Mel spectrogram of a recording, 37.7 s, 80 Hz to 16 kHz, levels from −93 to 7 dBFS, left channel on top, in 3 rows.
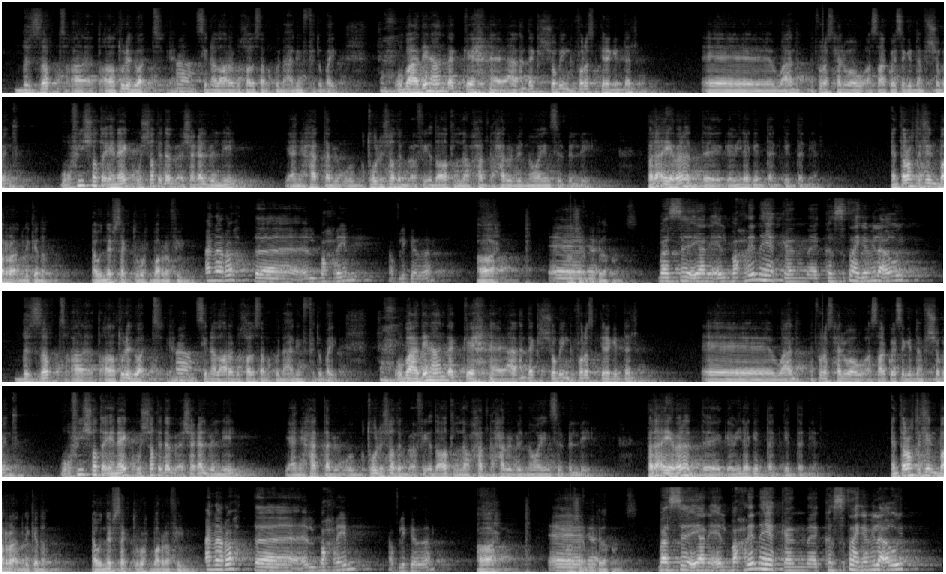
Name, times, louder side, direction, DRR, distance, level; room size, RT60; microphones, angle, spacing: voice 1, 0.2-1.9 2.2-4.5 5.2-8.5 9.3-12.8 13.3-15.7 16.3-20.4 21.2-23.5 24.4-25.8 26.3-27.7 31.5-31.8 32.6-33.4, equal, 15° right, 8 dB, 1.0 m, -21 dB
voice 2, 27.8-29.8 30.3-30.9 32.4-33.1 33.9-37.1, right 2 dB, 65° right, 5 dB, 0.9 m, -22 dB
29.5 x 22.5 x 8.2 m, 1.1 s
head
